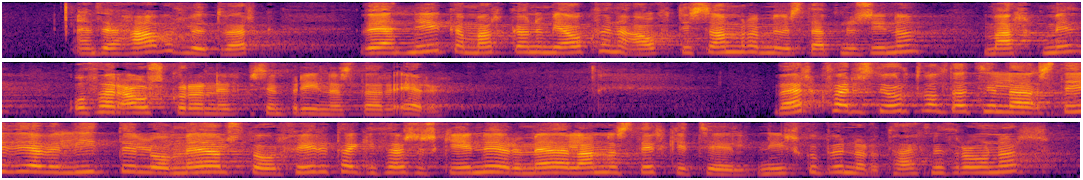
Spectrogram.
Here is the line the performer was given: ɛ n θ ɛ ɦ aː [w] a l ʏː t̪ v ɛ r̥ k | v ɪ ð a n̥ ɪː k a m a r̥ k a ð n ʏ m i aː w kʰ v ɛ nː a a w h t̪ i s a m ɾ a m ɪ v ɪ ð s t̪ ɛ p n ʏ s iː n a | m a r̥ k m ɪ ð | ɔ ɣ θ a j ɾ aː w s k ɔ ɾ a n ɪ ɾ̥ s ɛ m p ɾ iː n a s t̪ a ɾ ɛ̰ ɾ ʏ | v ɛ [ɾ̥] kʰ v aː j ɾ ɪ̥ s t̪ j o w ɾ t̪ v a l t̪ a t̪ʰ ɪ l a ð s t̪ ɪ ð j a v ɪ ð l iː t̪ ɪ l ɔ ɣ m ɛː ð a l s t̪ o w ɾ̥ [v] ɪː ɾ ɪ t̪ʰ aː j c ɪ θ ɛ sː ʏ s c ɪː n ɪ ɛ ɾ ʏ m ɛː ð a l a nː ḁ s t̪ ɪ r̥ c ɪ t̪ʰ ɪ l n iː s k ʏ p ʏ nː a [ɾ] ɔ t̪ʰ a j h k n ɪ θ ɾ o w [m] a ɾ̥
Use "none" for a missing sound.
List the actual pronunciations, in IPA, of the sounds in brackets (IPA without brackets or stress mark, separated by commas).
v, r̥, f, ɾ, n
